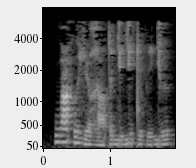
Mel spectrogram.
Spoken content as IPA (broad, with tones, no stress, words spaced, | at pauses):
wɑ˥hu˧ zy˩ʁæ˩ tˤɯ˧ɟi˩˧ɟi˧ ty˩pi˩˧ ɟɯ˩˧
